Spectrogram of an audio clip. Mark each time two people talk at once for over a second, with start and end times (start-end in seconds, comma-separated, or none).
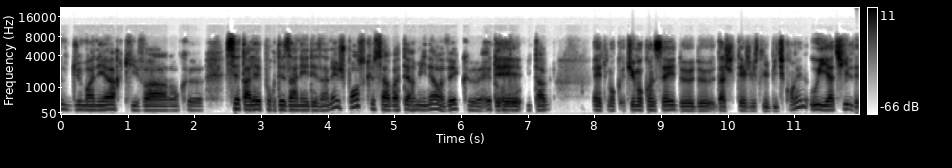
none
